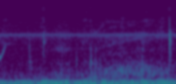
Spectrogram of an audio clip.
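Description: A magic spell rings out with a bright shimmer.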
